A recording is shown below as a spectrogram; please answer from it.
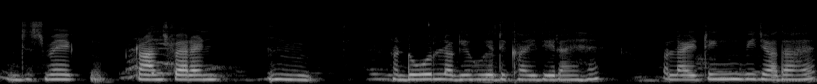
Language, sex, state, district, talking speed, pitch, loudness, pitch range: Hindi, female, Uttar Pradesh, Jalaun, 110 wpm, 225 Hz, -31 LUFS, 215-235 Hz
